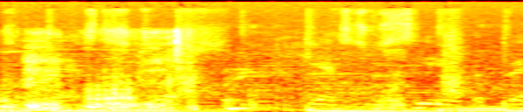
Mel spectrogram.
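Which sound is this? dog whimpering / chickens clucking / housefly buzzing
dog whimpering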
